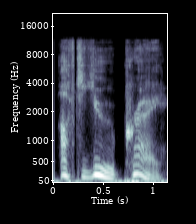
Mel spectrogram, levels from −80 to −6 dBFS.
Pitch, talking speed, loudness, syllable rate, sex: 140 Hz, 160 wpm, -15 LUFS, 4.0 syllables/s, male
